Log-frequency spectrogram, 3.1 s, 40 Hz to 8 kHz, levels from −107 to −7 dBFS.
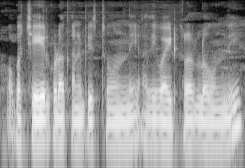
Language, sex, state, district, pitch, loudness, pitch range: Telugu, male, Telangana, Hyderabad, 90 Hz, -19 LUFS, 90-95 Hz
